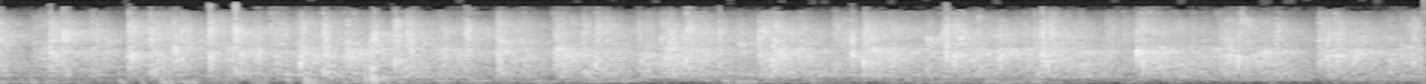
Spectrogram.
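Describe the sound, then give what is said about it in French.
A crowd applauds the Bad Geek Podren team to thank them for their welcome, many hands clapping in a dense, continuous patter that holds at an even loud level throughout, with no pauses. “On peut encore une fois les applaudir, s'il vous plaît.”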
